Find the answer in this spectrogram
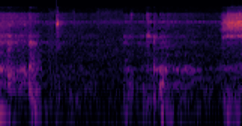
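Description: Quiet room with a single faint, sharp click about half a second in and a few fainter small ticks later on.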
